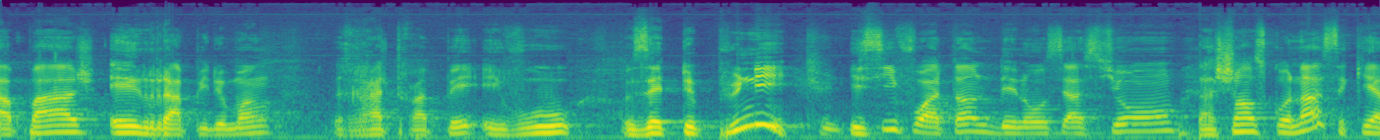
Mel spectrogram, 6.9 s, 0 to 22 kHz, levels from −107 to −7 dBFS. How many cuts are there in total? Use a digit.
1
